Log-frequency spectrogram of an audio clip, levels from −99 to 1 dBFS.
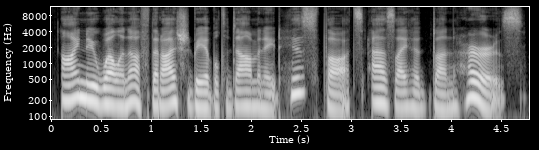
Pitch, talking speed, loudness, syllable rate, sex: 165 Hz, 225 wpm, -17 LUFS, 5.1 syllables/s, female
